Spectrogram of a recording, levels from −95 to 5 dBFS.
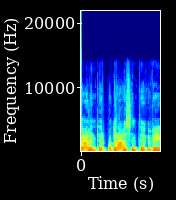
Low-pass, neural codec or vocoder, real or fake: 14.4 kHz; vocoder, 48 kHz, 128 mel bands, Vocos; fake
